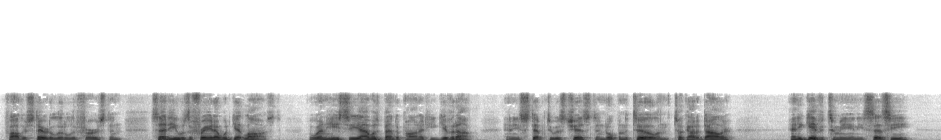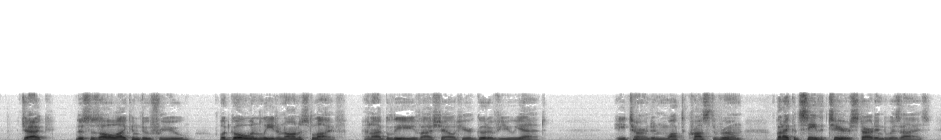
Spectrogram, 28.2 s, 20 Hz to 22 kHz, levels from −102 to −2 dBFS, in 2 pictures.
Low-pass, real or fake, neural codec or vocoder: 7.2 kHz; real; none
